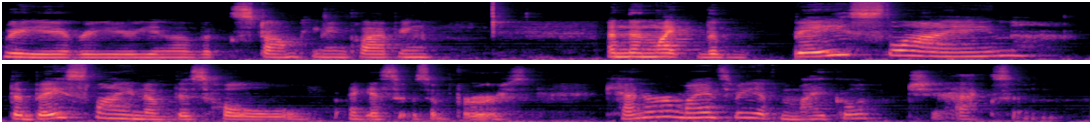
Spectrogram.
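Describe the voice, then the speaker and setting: With music in the background, a woman of fairly high pitch speaks at a moderate pace with lively intonation and long, frequent pauses. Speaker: music reaction youtuber. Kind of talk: casual reaction commentary. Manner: hesitant, many fillers.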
